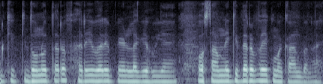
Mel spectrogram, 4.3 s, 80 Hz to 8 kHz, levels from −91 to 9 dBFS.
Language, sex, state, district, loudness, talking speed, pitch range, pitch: Hindi, male, Uttar Pradesh, Lalitpur, -16 LUFS, 220 wpm, 145-160 Hz, 155 Hz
